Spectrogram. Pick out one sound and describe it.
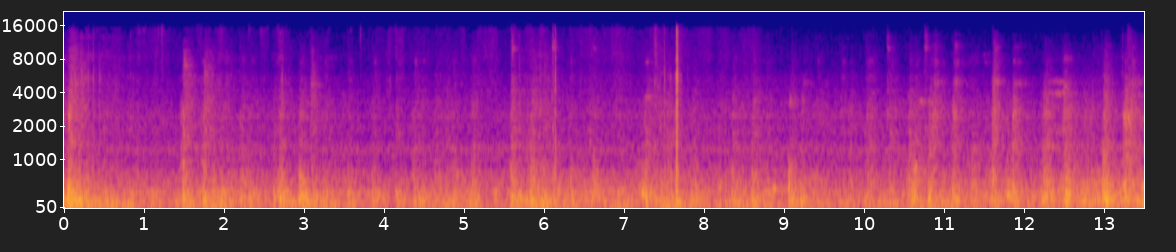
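Train wheels clatter and knock on the rails.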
